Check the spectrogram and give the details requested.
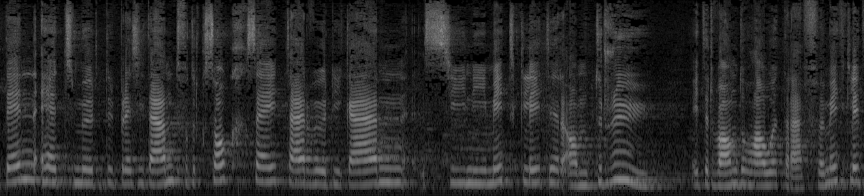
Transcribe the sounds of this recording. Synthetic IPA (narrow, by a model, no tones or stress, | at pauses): d̥ɛnhɛtməɾd̥əɾprɛsidæntfɔd̥əɾksɔkχksɛɪtæːɾvʏɾdiɡ̥æːɾnsiːnimɪtɡ̥lɪdəɾɑmd̥ryː | ɪd̥əɾʋɑndl̩ɦɑwətɾæfəmɪtɡ̥lɪ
